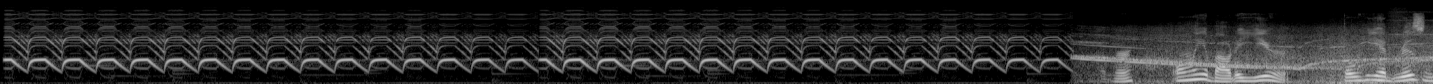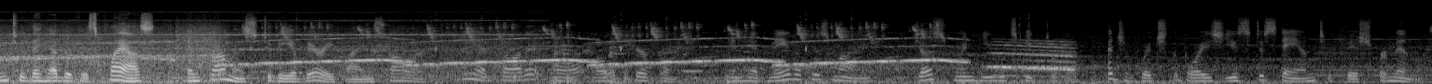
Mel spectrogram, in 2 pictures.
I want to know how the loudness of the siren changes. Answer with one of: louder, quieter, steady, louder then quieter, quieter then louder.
steady.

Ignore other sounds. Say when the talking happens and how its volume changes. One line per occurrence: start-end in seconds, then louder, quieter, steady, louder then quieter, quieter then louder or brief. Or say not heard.
11.0-28.6 quieter.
